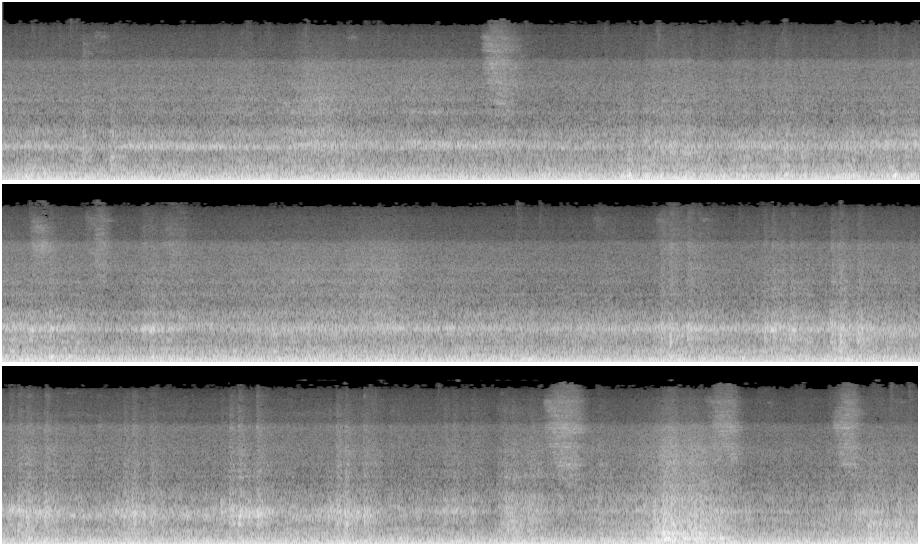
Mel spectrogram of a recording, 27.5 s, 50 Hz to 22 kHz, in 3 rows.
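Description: Running noise of an E257-2000 series electric train (Mitsubishi IGBT-VVVF inverter), heard inside the car: a steady rumble of wheels on rail with a wavering mid-pitched hum. There are a few short clicks, and a brief louder surge about 25 seconds in.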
